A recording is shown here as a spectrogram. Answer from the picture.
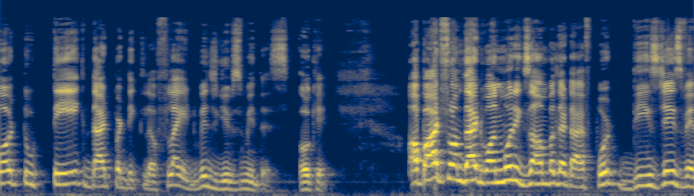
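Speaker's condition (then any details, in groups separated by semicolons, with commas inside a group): No condition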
